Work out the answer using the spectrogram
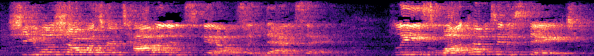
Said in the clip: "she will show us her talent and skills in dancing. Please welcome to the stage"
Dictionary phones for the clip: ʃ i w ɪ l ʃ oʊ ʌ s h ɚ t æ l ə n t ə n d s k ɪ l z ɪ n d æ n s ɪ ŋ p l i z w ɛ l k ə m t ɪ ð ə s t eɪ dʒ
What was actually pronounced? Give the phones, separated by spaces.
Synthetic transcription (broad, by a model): ʃ i w ɪ l ʃ oʊ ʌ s h ɚ t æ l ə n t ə n s k ɪ l z ɪ n d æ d s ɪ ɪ p l i z w ɛ l k ə m t ɪ ð ə s t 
